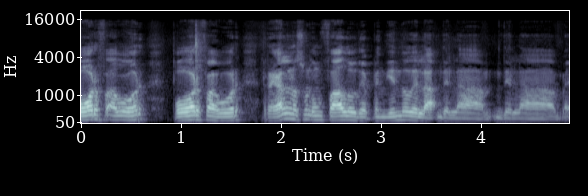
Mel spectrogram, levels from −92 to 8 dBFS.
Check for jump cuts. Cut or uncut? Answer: cut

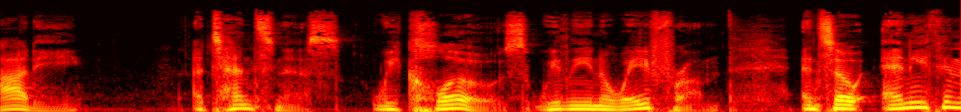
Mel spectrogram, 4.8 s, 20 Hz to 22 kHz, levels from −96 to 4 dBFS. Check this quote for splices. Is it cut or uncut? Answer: uncut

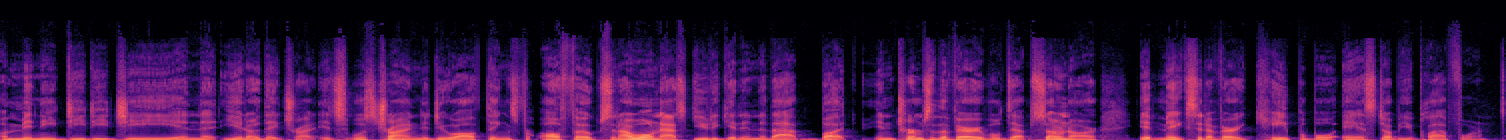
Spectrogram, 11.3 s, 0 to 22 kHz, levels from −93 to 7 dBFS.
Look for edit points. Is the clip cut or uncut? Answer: cut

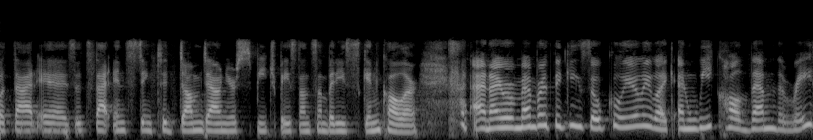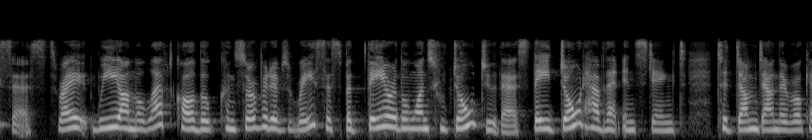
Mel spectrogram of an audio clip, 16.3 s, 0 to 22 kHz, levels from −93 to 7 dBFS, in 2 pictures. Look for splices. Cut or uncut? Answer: cut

